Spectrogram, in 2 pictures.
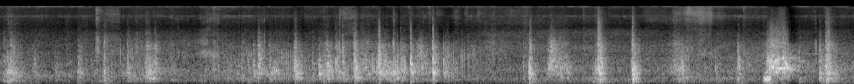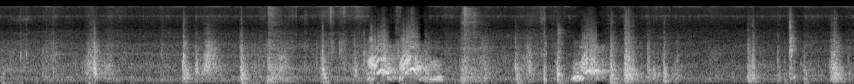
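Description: Eleven-week-old Newfoundland puppy barking inside his crate, angry after a bath. His barks come in several bursts, mixed with repeated knocks and bangs as he slams around in the crate.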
